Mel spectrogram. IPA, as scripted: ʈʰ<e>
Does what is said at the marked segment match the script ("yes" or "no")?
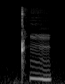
no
